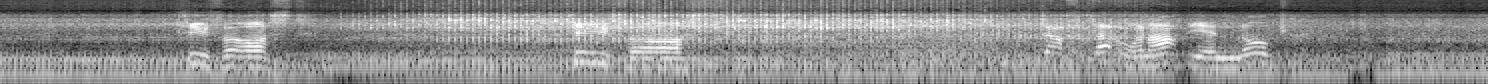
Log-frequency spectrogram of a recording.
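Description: A motorcycle engine crackles and pops as it slows for a bend.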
